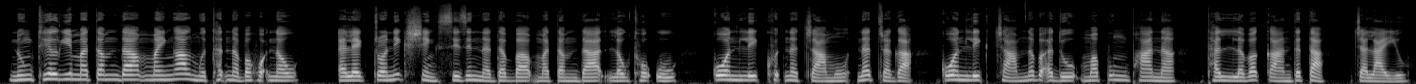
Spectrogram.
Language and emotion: Manipuri, neutral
